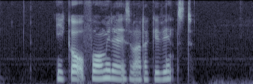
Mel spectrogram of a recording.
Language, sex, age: Danish, female, 39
